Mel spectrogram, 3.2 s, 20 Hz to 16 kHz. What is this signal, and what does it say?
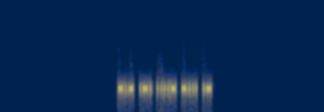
Morse code, heard as a keyed tone, about 59 wpm, 700 Hz. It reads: KR4BA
